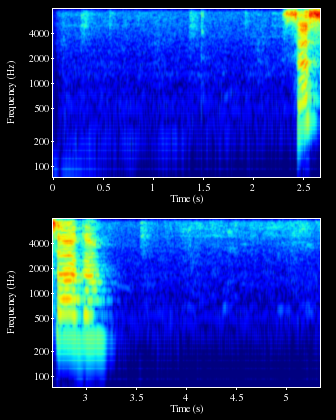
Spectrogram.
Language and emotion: Russian, positive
